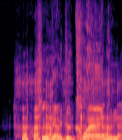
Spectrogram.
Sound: group chuckles

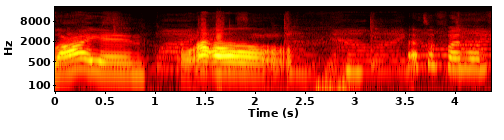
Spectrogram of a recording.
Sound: roar

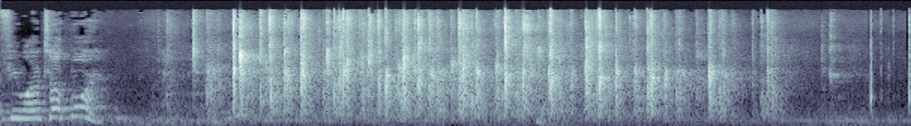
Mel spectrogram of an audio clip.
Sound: applause

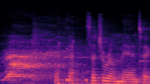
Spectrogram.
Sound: both laughing

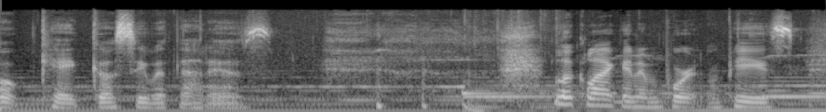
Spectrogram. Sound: laughing

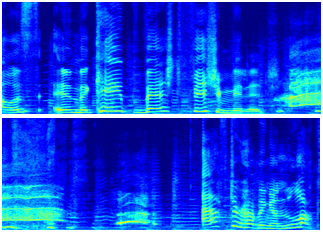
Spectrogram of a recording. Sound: struggling to breathe from laughing

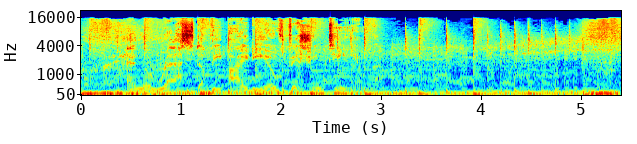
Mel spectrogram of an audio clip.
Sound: voiceover

